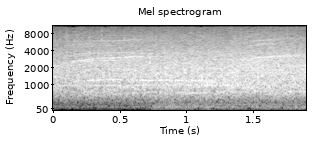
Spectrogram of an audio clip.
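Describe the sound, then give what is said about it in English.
A studio applause sound effect: steady, dense applause from many hands fills the whole clip, a continuous crackling wash of clapping at an even level with no voices heard. “The studio applause here.”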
